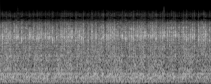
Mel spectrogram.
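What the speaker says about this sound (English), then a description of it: "I'm not too thrilled to hear this rattle noise." Volkswagen 2.0L engine running with a rattle, a loud, steady mechanical clatter and hum close up, continuous with no talk.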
